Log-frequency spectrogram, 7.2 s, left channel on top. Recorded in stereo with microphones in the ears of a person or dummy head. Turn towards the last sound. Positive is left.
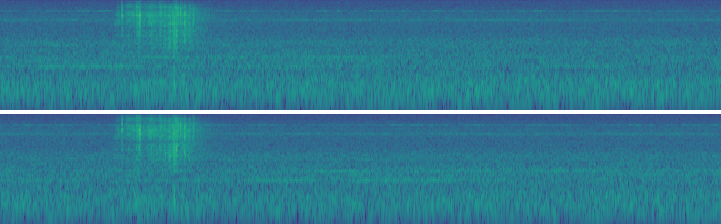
turn(degrees=-10)  # may be behind; listen again after turning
